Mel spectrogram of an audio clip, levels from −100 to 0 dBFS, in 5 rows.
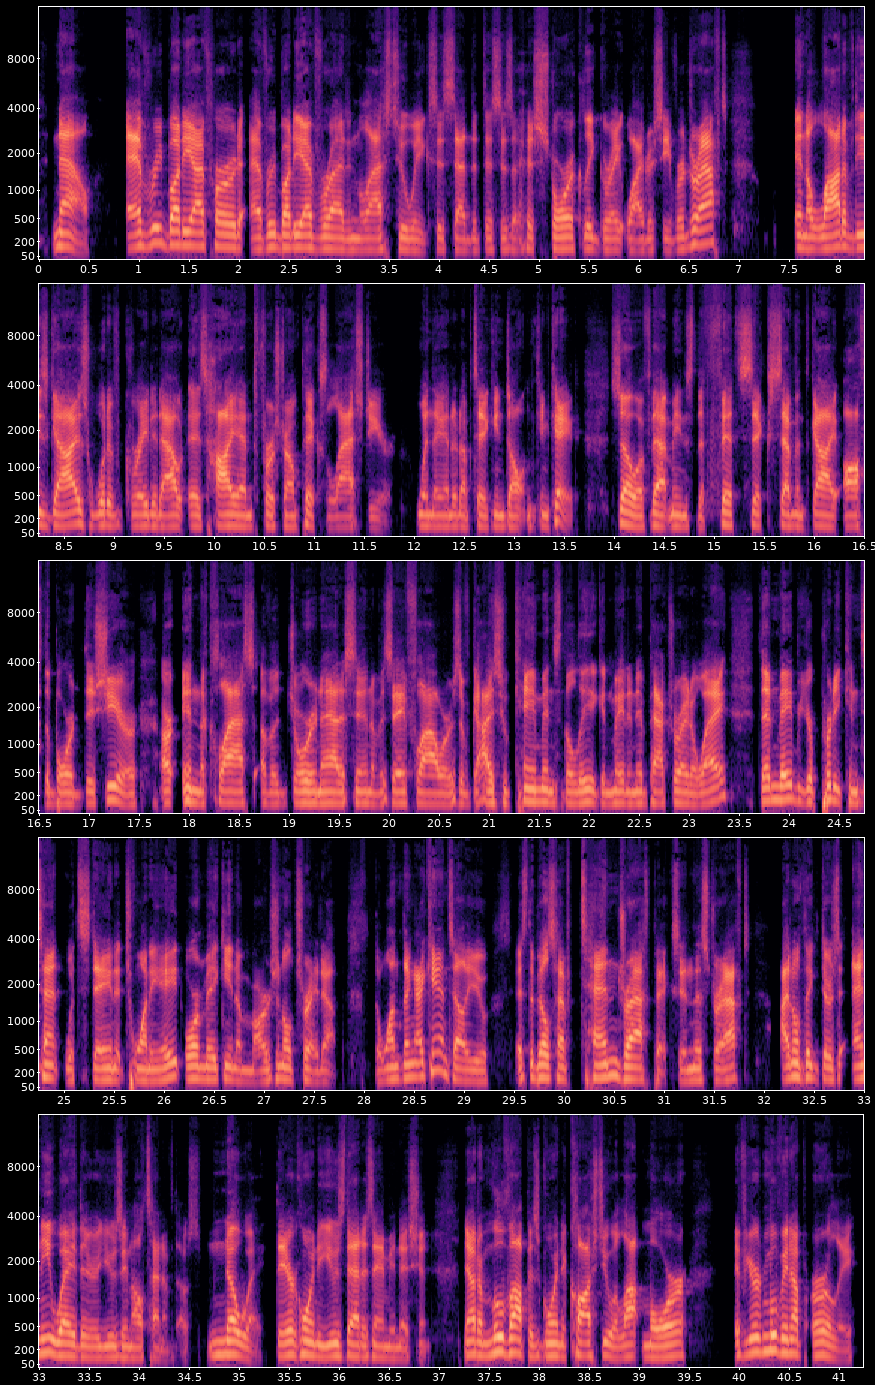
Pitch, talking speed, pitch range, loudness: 125 Hz, 230 wpm, 120-140 Hz, -23 LUFS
